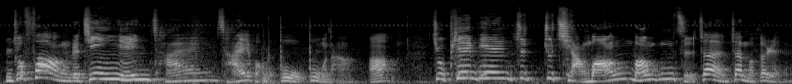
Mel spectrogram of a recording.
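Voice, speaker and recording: A man's voice: high-pitched, big pitch swings, measured pace, slight background noise. An actor playing a timid male servant who stammers constantly, repeating syllables, in a costume comedy TV drama. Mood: flustered.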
